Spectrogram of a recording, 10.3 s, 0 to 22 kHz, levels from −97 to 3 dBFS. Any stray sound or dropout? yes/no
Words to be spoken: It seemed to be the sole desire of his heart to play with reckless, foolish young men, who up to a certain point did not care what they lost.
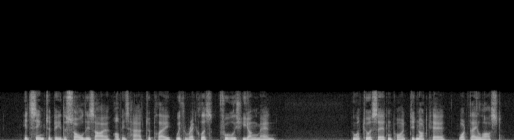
no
